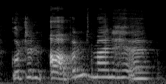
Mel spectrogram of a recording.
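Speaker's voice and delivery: high mock-German greeting; hammed-up German politeness; bad German accent. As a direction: put on an awful German accent. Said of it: "Don't make me talk in my German accent".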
